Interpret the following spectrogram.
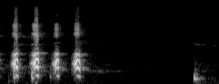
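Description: Laughter: a rapid run of 'ha' pulses, about five a second, that stops under a second in, followed by silence.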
